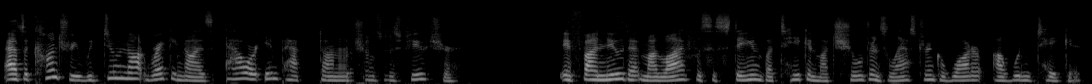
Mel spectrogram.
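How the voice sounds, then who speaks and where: An actress playing an earnest, folksy West Virginia coal miner's granddaughter turned activist in a stage monologue. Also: female voice, mid-range voice, normal speed, close to an everyday voice. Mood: earnest, resolute. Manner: plain-spoken, folksy. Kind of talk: theatrical storytelling monologue.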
